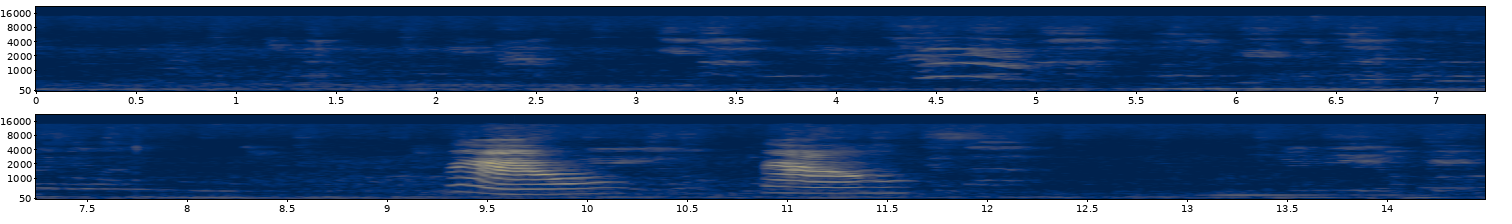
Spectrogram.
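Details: Pair of domestic cats said to be affectionate with each other; two strong drawn-out meows about a second and a half apart come late, after quieter chirping sounds and low indoor hum with faint voices.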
